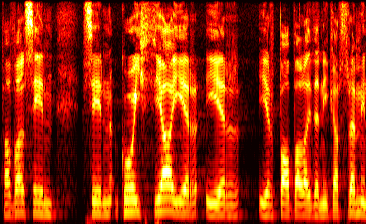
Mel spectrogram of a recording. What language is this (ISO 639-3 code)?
cym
